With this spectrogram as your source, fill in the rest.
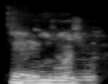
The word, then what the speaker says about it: tebulu: It's just like a borrowed word from the way people were mispronouncing the word table. So we are just mispronouncing it table, and it got stuck.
